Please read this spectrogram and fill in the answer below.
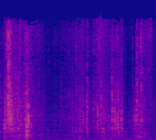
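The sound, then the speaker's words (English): Paper from a notebook rustles and crinkles as it is handled, in several short, crisp bursts separated by quieter gaps, with no voices. “I got a notebook of some stuff. Let's see what else. Pulled out.”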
